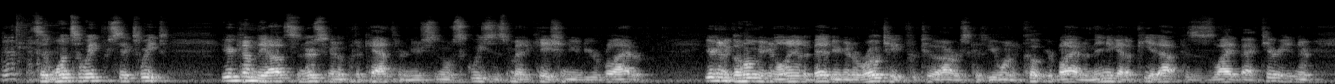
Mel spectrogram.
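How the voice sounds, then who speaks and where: At a very fast pace, a man with a Pacific Northwest accent talks at a fairly high pitch with lively intonation, amid audible room echo and noticeable background noise. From Washington State. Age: 60s. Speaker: stand-up comedian. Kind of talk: stand-up. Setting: stage with audience.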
